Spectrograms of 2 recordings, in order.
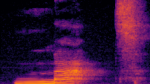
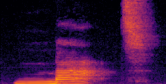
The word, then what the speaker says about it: mat: Mat, mat. Not to be confused with met.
